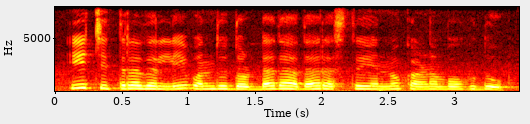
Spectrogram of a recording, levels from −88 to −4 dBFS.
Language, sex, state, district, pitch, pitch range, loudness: Kannada, female, Karnataka, Bangalore, 255 Hz, 240-275 Hz, -15 LUFS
